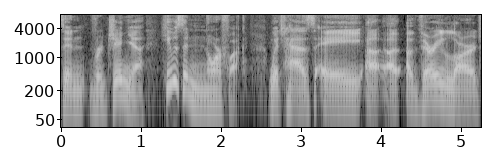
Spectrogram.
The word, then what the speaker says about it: Norfolk: He was in Norfolk, which has a very large veteran population, but also African-American population. That's how you pronounce it.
